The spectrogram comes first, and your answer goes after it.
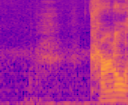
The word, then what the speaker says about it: Colonel: like all silent letters Colonel has a silent L nothing else does though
